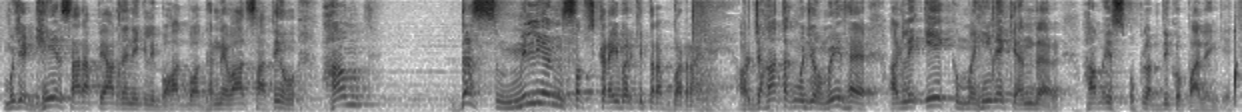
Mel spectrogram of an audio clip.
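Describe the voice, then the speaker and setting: A man giving a motivational talk to camera, animated and storytelling, with acted quotes and jokes. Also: fairly high pitch, a little hiss or hum. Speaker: motivational speaker and video creator.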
